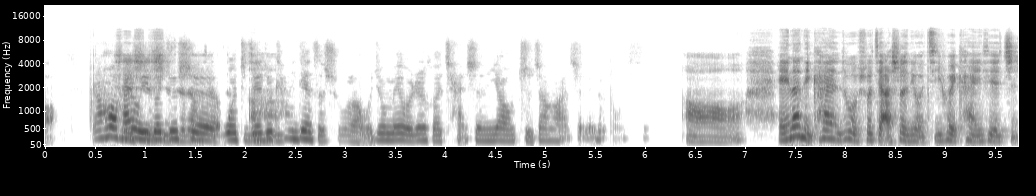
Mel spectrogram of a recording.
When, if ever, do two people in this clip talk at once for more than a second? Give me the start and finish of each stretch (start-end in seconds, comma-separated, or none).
0.7-2.4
